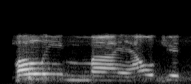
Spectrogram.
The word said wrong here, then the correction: polymyalgia rheumatica: Okay, polymyalgia rheumatica.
